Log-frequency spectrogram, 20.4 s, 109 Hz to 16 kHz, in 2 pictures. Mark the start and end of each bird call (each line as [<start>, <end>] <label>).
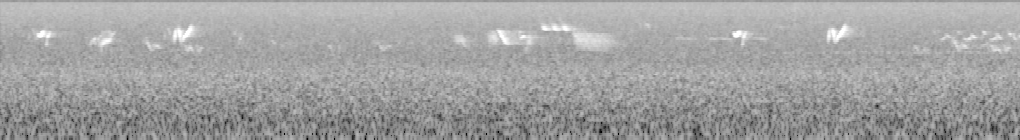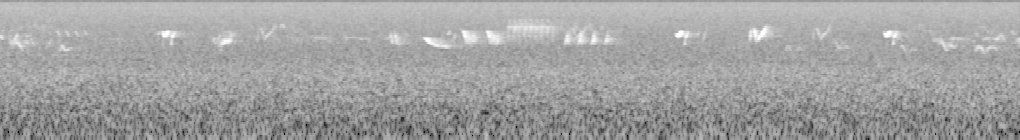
[0.00, 2.50] Dusky Flycatcher (Empidonax oberholseri)
[1.20, 5.00] Western Tanager (Piranga ludoviciana)
[4.10, 6.50] Fox Sparrow (Passerella iliaca)
[7.20, 9.00] Dusky Flycatcher (Empidonax oberholseri)
[8.60, 11.50] Western Tanager (Piranga ludoviciana)
[9.10, 11.10] MacGillivray's Warbler (Geothlypis tolmiei)
[11.50, 12.90] Dusky Flycatcher (Empidonax oberholseri)
[13.70, 16.90] Fox Sparrow (Passerella iliaca)
[16.50, 19.70] Dusky Flycatcher (Empidonax oberholseri)
[17.40, 20.40] Western Tanager (Piranga ludoviciana)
